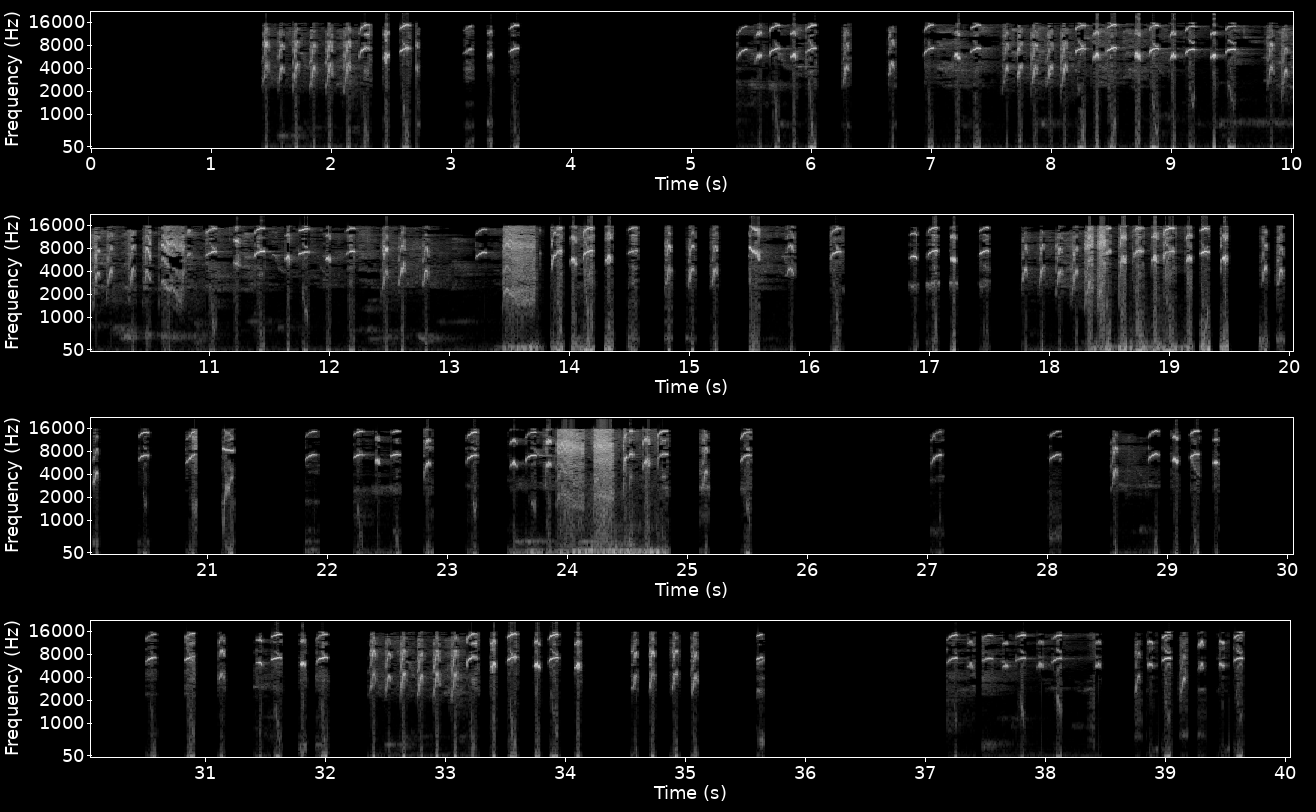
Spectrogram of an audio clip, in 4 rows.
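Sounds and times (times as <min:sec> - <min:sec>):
bird giving sharp chirps: 0:07.0 - 0:14.5, 0:17.8 - 0:19.5, 0:23.5 - 0:24.9
noisy bursts: 0:23.7 - 0:24.8.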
